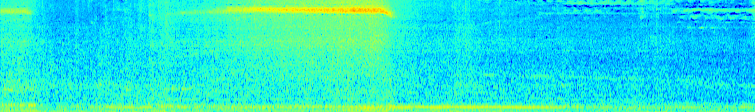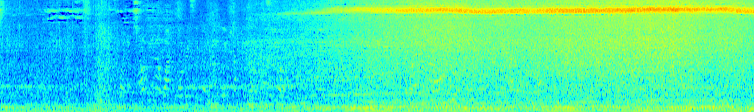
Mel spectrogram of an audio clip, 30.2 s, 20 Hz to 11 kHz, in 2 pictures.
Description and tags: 130916 General Paz y Panamericana
field-recording of a bus ride in Buenos Aires, Argentina.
